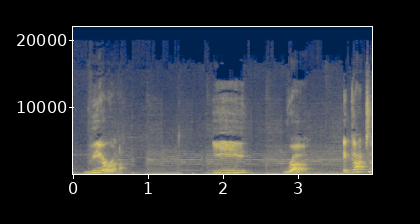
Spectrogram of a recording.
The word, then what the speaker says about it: Vera: it in their heads that my name is pronounced vira II rub it got to the point we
